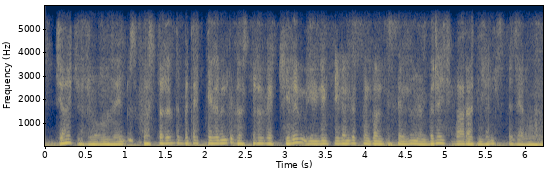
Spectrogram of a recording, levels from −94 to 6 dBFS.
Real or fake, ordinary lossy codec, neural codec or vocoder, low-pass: fake; Opus, 16 kbps; codec, 44.1 kHz, 2.6 kbps, DAC; 5.4 kHz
